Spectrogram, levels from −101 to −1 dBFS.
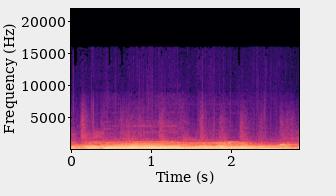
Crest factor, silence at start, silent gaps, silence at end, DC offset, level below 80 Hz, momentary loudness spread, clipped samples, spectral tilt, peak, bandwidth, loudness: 10 dB; 0 s; none; 0 s; under 0.1%; -32 dBFS; 4 LU; under 0.1%; -10.5 dB/octave; -2 dBFS; 6.8 kHz; -13 LUFS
